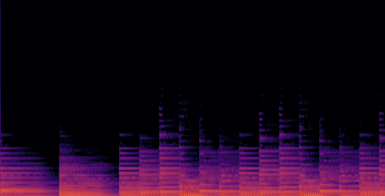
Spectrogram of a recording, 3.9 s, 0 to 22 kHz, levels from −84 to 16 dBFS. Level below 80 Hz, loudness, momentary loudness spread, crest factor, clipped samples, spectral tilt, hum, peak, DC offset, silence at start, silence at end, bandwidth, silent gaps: -54 dBFS; -28 LUFS; 4 LU; 14 dB; under 0.1%; -7.5 dB/octave; none; -14 dBFS; under 0.1%; 0 s; 0 s; 9.8 kHz; none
